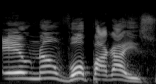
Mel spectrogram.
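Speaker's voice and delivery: high, loud, slow furious outburst. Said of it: "já subiu a serra".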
